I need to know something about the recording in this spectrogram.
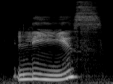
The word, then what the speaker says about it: ліс: л звучить твердо а в слові ліс який перший звук звук ль він звучить м'яко при вимові м'яких приголосних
